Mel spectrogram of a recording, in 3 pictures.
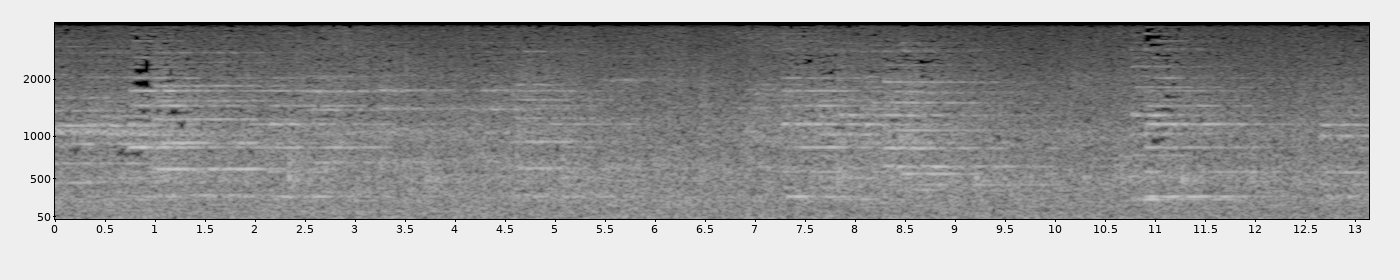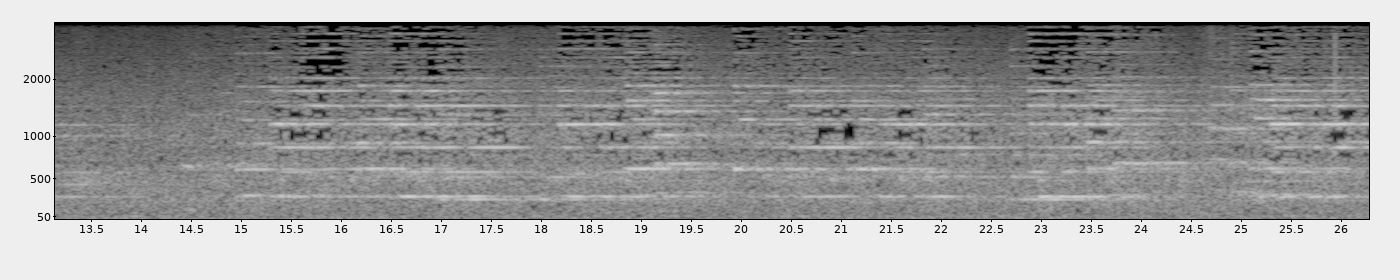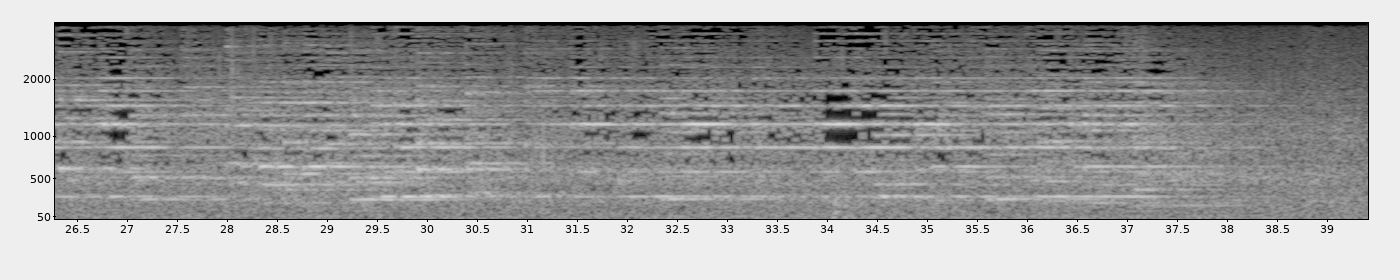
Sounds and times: train 0:00.0 - 0:17.0
Strings 0:00.0 - 0:39.4

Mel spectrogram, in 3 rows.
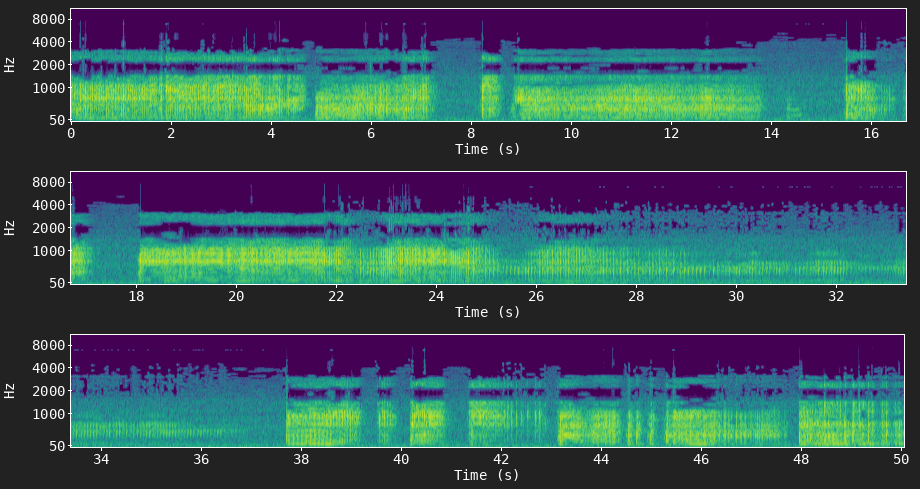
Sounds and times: farts 0:15.5 - 0:17.2
farts 0:18.1 - 0:32.3
farts 0:37.7 - 0:50.0

